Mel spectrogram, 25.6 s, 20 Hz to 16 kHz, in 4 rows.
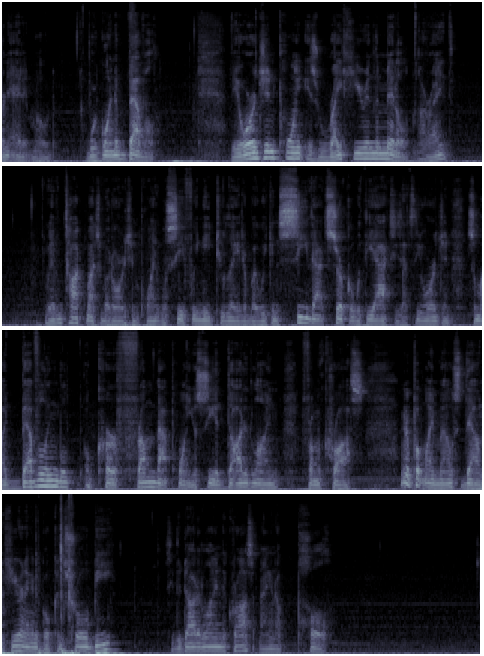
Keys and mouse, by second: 20.0 ctrl+b.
